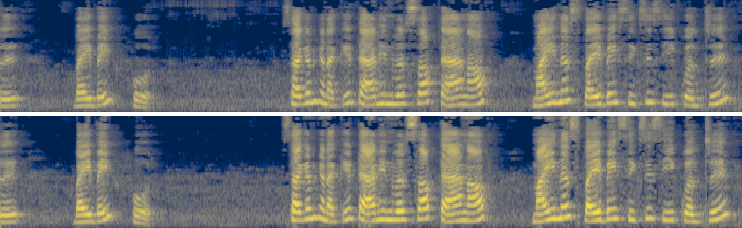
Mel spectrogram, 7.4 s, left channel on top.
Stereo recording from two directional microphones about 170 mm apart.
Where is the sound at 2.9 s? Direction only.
20° right (ahead or behind).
